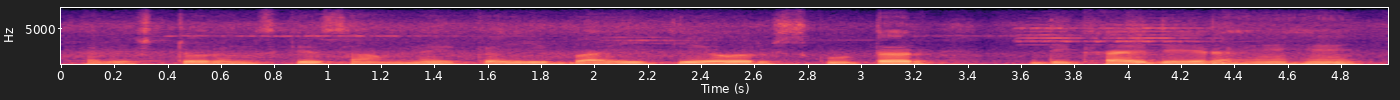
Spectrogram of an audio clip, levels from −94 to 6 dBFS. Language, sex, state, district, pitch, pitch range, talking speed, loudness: Hindi, male, Gujarat, Valsad, 115 Hz, 105-120 Hz, 135 wpm, -18 LUFS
